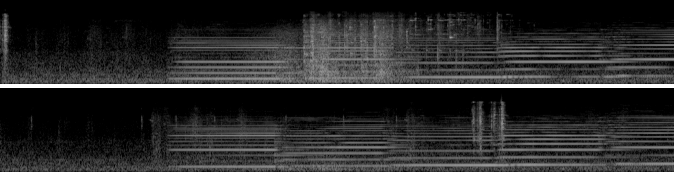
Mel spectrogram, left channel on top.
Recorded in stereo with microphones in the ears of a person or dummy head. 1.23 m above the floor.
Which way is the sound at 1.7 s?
75° right (ahead or behind).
